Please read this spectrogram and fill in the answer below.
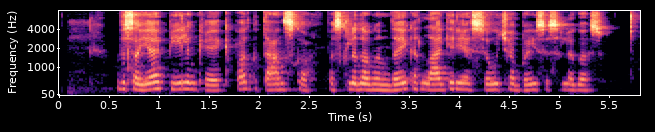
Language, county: Lithuanian, Tauragė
